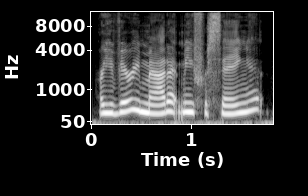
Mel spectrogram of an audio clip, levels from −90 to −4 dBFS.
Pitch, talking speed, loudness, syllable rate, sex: 255 Hz, 295 wpm, -12 LUFS, 7.0 syllables/s, female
